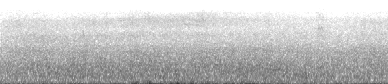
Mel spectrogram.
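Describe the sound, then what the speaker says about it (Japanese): Sea waves and strong wind heard from aboard a boat off the Philippines, a steady roar of surf and gusting wind noise buffeting the microphone throughout. "波が今日は風が強いんか。"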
